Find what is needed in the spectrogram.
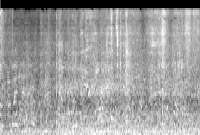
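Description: Busy supermarket ambience: a steady low hum with indistinct chatter of shoppers in the background.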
